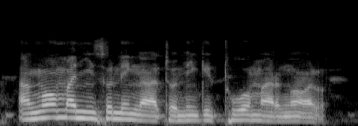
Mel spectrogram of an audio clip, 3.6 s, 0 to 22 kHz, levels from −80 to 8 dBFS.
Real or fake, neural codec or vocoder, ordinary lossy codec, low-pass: fake; codec, 16 kHz, 4 kbps, FunCodec, trained on LibriTTS, 50 frames a second; AAC, 32 kbps; 7.2 kHz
